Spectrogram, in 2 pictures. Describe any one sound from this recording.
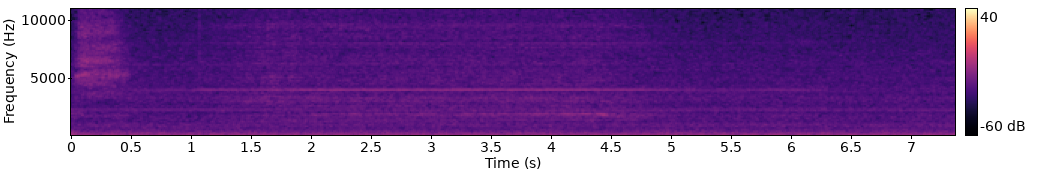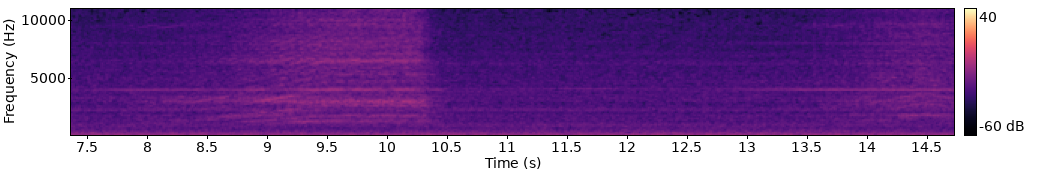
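A small electric motor hums steadily, with a low buzz.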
